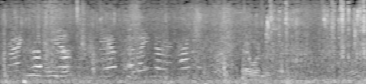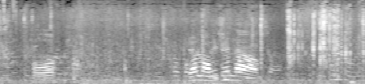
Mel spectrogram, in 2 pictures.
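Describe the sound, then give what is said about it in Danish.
A small boat's motor drones steadily beneath gusting wind buffeting the microphone, while voices talk over the constant noise of the sea; the boat is out on the icy Arctic sea collecting algae and water fleas for a monitoring project, with two whalers aboard watching the ice and wind. “Vi er i en lille båd ude på ishavet for at samle alger og vandlopper til monitoreringsprojektet”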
